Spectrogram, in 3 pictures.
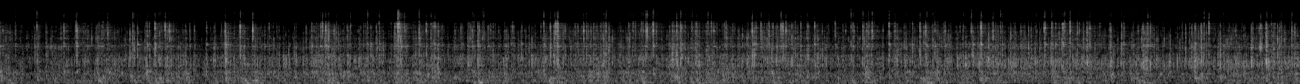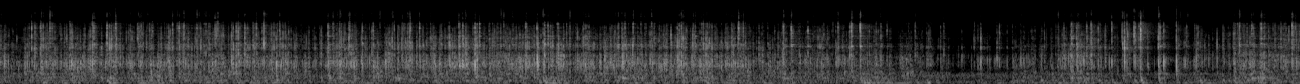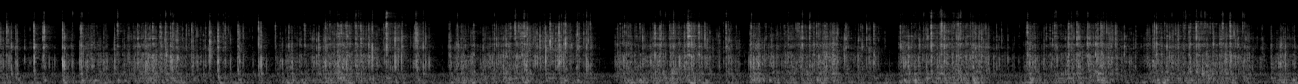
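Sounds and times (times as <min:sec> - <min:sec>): ladle stirring in glass pitcher: 0:00.0 - 0:38.9.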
